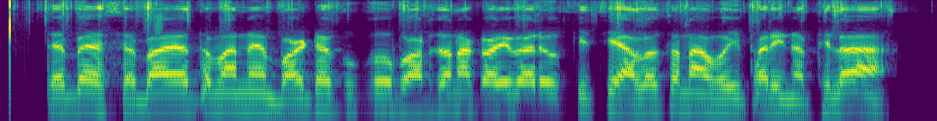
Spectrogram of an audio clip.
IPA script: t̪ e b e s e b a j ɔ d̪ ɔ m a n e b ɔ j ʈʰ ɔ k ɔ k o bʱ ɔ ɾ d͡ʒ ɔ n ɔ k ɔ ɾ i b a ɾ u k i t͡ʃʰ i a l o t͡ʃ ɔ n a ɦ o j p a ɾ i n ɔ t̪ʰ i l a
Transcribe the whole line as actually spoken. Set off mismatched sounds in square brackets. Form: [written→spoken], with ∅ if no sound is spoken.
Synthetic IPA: t̪ e b e s e b a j ɔ [d̪→t̪] ɔ m a n e b ɔ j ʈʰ ɔ k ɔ k [o→u] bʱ ɔ ɾ d͡ʒ ɔ n ɔ k ɔ ɾ i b a ɾ u k i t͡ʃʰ i a l o t͡ʃ ɔ n a ɦ o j p a ɾ i n ɔ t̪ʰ i l a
